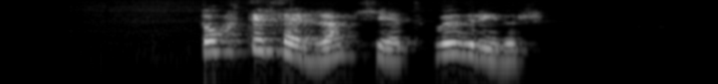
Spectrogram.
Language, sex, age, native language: Icelandic, female, 50-59, Icelandic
